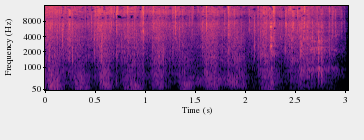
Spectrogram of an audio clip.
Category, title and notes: Sound effects > Objects / House appliances
FOODIngr-Samsung Galaxy Smartphone, MCU Sawing Bread Nicholas Judy TDC
Someone sawing bread.
Phone-recording, saw, bread, foley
